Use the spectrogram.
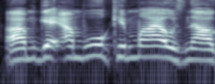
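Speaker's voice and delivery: usual speaking voice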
